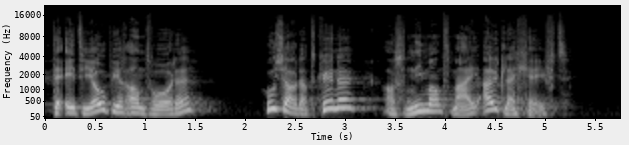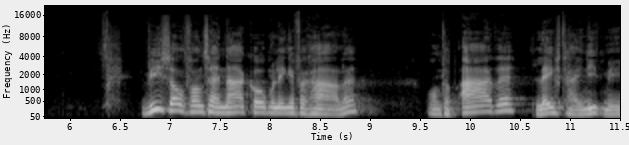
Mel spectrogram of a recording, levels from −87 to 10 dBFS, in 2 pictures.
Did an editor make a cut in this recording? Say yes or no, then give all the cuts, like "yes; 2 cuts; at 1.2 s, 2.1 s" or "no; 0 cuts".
yes; 1 cut; at 6.5 s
